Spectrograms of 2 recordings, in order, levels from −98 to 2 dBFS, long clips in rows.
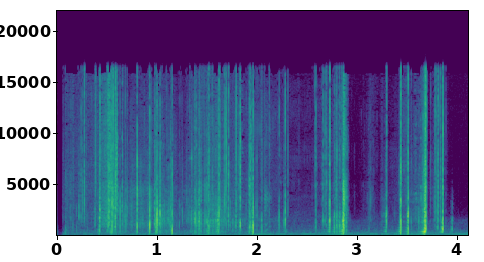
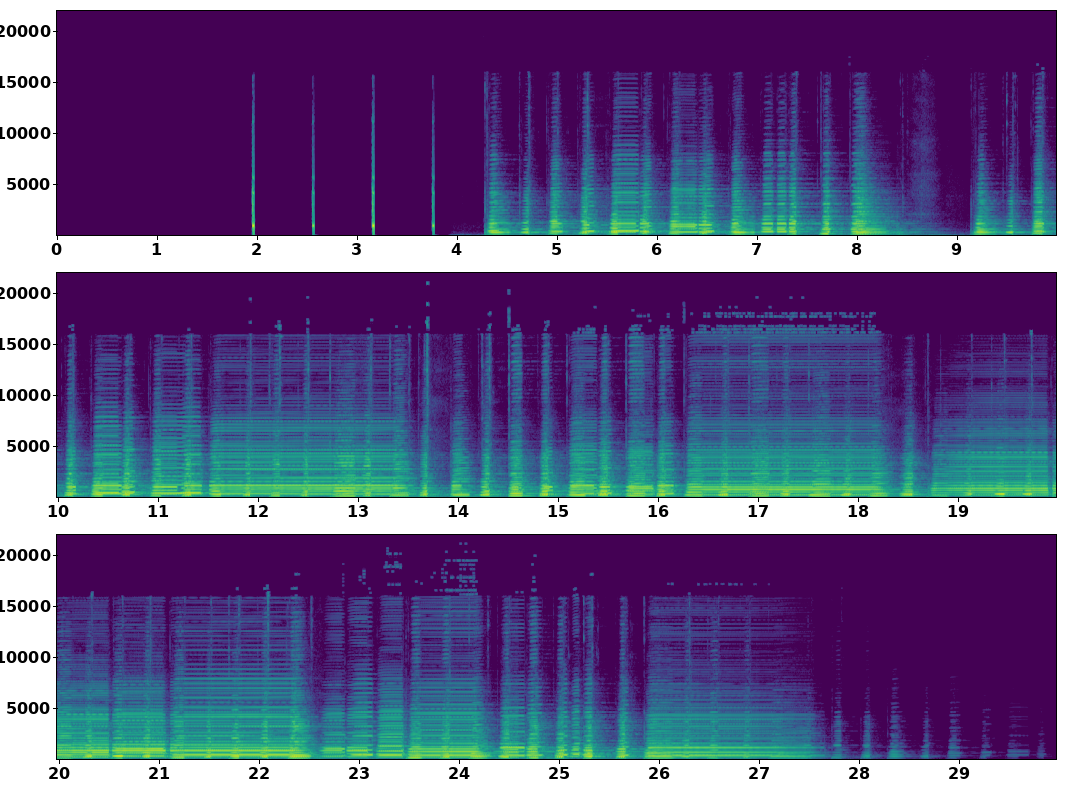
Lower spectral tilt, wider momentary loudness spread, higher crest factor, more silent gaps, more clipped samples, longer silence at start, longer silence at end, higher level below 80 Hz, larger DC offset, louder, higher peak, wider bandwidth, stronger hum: second, -1.5 dB/octave vs -6 dB/octave; first, 18 LU vs 10 LU; first, 26 dB vs 18 dB; neither; neither; second, 0.25 s vs 4.3 s; second, 0.25 s vs 2.45 s; second, -54 dBFS vs -46 dBFS; neither; second, -24 LUFS vs -17 LUFS; about the same, 0 dBFS vs 0 dBFS; about the same, 17 kHz vs 17 kHz; neither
